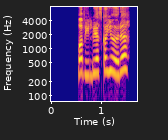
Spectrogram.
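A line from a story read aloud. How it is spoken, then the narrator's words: Shouting back. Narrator (Norwegian): ropte hun tilbake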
